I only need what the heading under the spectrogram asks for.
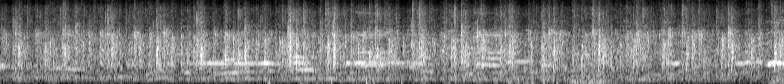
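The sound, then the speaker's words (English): An audience stands and claps their hands in praise to God, a dense, continuous burst of applause that holds steady throughout, with faint voices mixed into the crowd noise. “Why don't you clap your hands like you know they need to be washed this morning.”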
